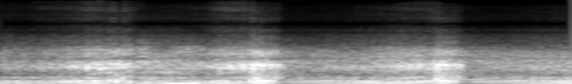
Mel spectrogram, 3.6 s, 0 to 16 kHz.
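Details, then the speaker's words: Mercedes 190SL with rebuilt, tested Solex carburetors, idle set around 750–800 rpm and linkage adjusted: steady low idle with three quick throttle blips, revs snap up and settle back without stumbling. Normal throttle response. "the nice nice running car but it's really nice oh very nice"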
